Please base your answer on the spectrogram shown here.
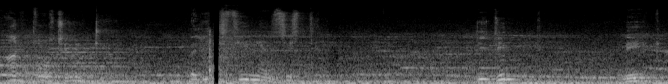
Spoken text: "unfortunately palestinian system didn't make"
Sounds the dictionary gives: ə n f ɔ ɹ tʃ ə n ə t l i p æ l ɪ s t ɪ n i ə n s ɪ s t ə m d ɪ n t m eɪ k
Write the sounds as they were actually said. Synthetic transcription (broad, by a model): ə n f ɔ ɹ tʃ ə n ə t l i b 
